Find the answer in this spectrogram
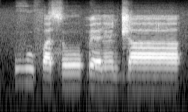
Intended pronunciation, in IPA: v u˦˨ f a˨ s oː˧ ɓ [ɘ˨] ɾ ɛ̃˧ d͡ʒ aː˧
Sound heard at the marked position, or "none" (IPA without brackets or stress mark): ɛ˨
